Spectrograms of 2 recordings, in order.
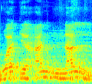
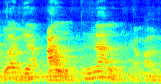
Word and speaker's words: waja'alna: Nah, di sini perhatikan jangan sampai lam melebur ke nun. Jadi ada orang baca waja'annan gitu, waja'annal gitu ya. Harusnya lam waja'alnal. Tapi dia baca langsung ke nun. Waja'annal ya. Ini kelihatannya kan sama ya. Iya. Hati-hati. Karena lam mati setelahnya ketemu nun, maka dia dibaca izhar. Dia nggak boleh idgham. Meskipun makhrajnya berdekatan, bahkan sebagian ulama mengatakan dia satu makhraj.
